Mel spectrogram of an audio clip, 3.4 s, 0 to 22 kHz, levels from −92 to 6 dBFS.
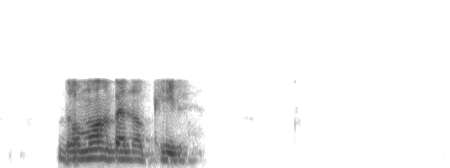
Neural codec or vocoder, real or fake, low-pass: codec, 24 kHz, 3 kbps, HILCodec; fake; 3.6 kHz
